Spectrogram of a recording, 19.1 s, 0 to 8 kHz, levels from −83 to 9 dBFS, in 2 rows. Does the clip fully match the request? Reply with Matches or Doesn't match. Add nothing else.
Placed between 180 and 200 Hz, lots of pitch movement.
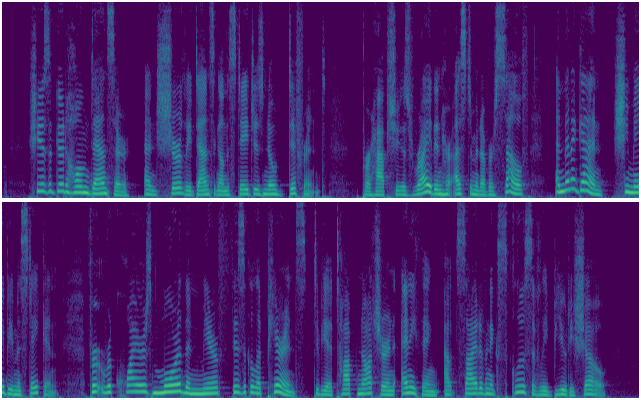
Matches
